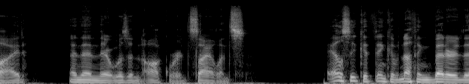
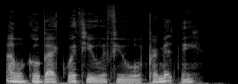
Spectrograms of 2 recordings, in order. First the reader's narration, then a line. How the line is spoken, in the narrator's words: said timidly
